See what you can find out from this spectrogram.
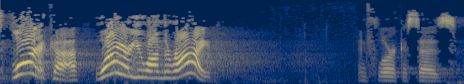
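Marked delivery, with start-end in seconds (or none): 0.1-2.1 loud, high yell at an underling; angry scream. A narrator's reading. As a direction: scream the accusation. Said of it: "the inspector screams".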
